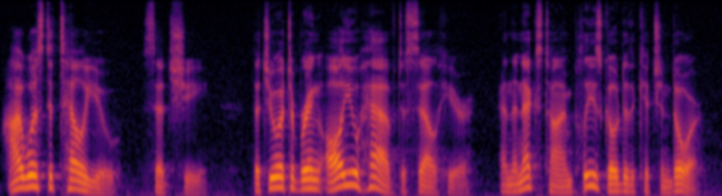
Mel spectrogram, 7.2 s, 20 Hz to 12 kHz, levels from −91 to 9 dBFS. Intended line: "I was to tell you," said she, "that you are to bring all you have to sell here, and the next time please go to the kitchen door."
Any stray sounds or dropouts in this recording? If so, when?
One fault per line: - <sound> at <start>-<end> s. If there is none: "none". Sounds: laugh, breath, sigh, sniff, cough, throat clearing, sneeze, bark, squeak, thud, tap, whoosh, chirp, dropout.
none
